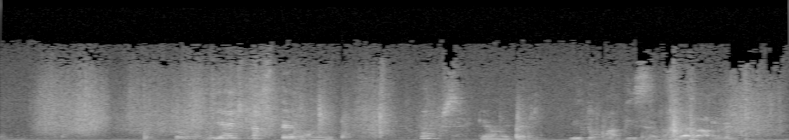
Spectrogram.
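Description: A middle-aged woman talks calmly close by.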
